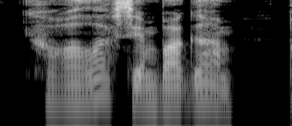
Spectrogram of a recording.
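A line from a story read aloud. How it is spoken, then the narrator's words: Whisper. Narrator (Russian): прошептал Шамит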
